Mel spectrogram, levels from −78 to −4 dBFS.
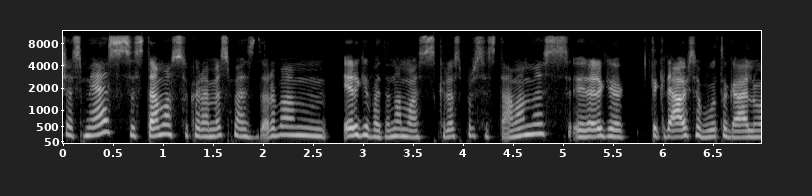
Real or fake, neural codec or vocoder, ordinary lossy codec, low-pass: real; none; Opus, 32 kbps; 9.9 kHz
